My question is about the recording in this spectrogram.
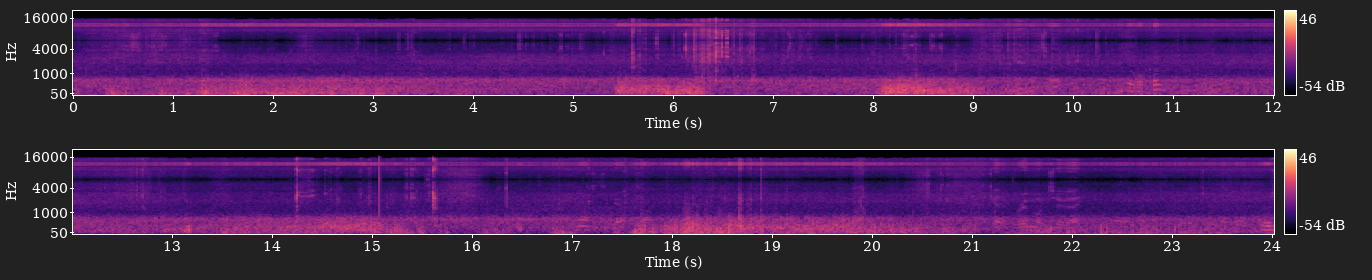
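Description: Wind buffeting the microphone on an open boat at sea, a low rumble that rises and falls in gusts, with a few faint knocks.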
